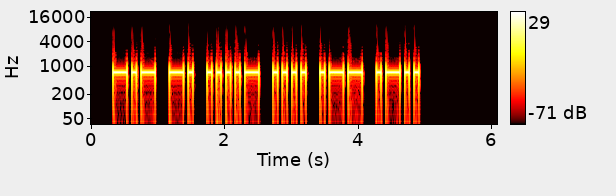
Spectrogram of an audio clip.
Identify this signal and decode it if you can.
Morse code, heard as a keyed tone, about 17 wpm, 700 Hz. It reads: KN4HWL
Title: USA Call Signs - 6 Characters - Repeated 3x - 17wpm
